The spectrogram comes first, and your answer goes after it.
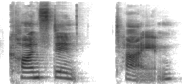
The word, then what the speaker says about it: Constantine: it out by now it is constant time Constantine yes elephant in the room that is how you say the name I'm not going to say it that way but this is how you say it yeah that's how you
